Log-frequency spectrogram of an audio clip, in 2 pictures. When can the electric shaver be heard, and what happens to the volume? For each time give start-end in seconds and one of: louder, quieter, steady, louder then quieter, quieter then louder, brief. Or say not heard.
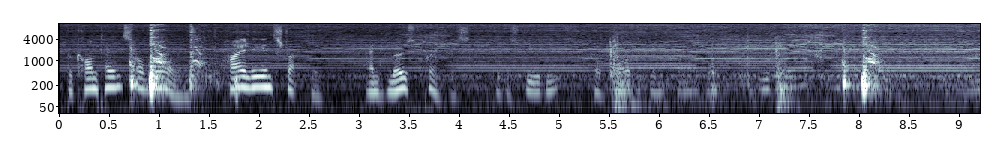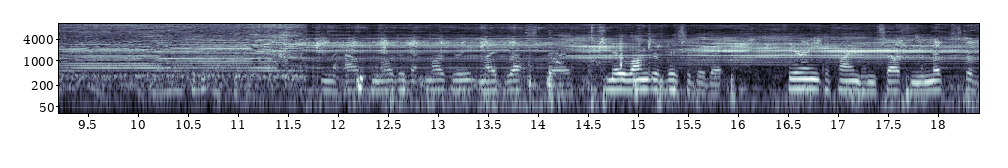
0.0-18.3 louder.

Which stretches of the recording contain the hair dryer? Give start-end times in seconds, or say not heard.
not heard.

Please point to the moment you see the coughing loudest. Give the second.
1 s.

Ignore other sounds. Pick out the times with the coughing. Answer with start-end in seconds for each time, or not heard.
0.7-1.8, 7.8-8.2, 13.8-15.2.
